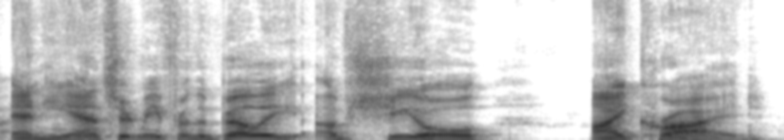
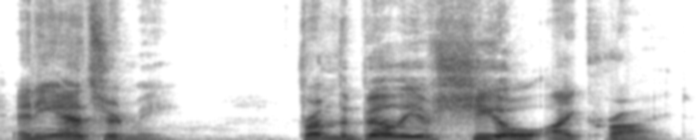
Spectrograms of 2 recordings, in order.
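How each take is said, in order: First: "answered me" running straight on into "from the belly of Sheol"; wrong phrasing. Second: A pause after "answered me", then "From the belly of Sheol" louder and higher; corrected phrasing. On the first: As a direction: read it as one line without the break. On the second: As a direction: split it after "me" and lift the second phrase. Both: Shown as a demonstration. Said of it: "no, I'm sorry".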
